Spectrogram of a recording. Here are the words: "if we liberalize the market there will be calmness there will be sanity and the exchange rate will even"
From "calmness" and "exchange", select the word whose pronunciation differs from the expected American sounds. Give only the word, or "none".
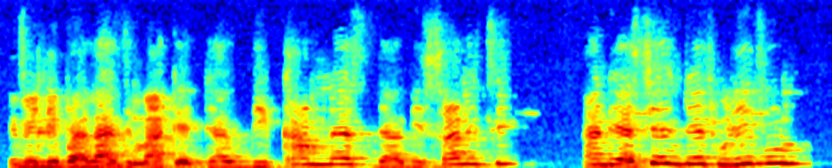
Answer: none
